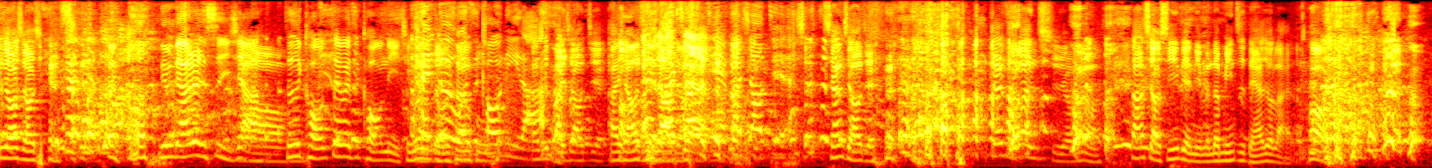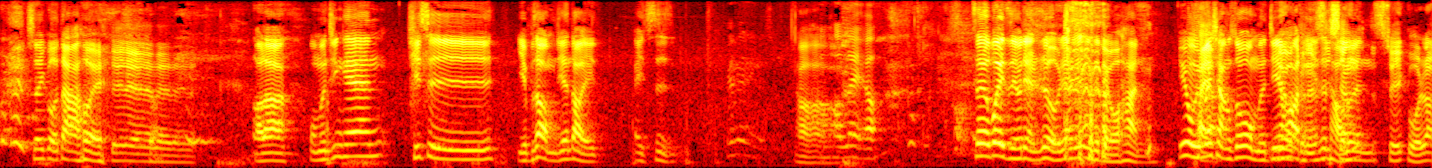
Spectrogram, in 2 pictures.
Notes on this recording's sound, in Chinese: 這次的 Live Podcast 活動非常感謝咖哩逗陣贊助場地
